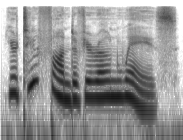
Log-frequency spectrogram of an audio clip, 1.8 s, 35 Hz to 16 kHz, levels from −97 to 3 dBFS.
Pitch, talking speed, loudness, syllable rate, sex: 230 Hz, 230 wpm, -15 LUFS, 4.8 syllables/s, female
